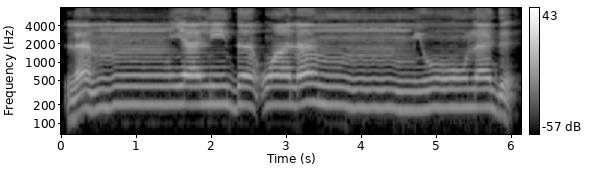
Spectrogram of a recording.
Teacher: Walam mim sukun sama tidak ada ba dan mim setelahnya, jelas pendek tidak dengung.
